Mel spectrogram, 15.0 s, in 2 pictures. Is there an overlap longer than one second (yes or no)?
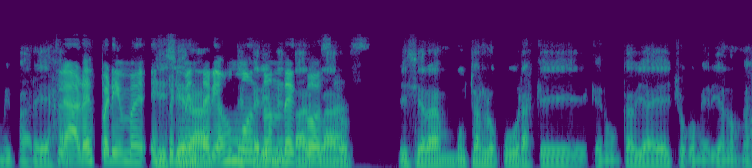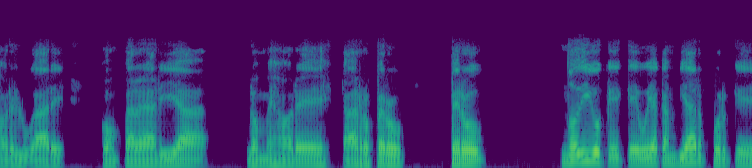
yes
